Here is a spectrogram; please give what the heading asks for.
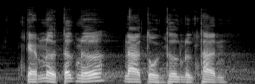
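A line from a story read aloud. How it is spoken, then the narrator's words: Clear cold female voice. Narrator (Vietnamese): thanh âm của nữ nhân trong trẻo nhưng lạnh lùng lại vang lên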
